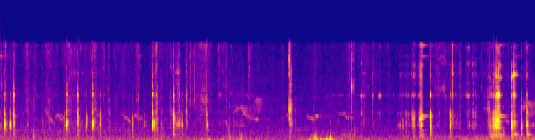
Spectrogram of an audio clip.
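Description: Light metallic clicks and clinks of a long alternator mounting bolt being worked out of its bracket by hand and with tools. There is a dull thump about halfway through and a quicker run of clicks near the end.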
